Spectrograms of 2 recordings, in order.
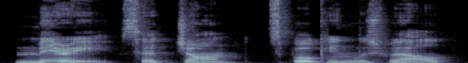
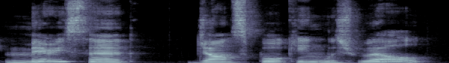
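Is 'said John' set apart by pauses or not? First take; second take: pauses; no pauses. First: There are pauses before and after 'said John'. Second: It flows with no pauses around 'said John'.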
